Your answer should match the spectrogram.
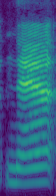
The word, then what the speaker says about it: naan: Uh naan naan is delicious or nan is delicious.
